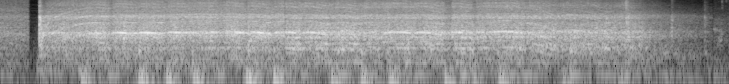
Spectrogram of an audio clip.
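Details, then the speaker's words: Mitsubishi Evolution that won't start: steady but lopsided cranking with some strokes spinning free, sounding down a cylinder or two on compression. A broken piston and rod are found. "Based off of just cranking it, it sounds like it's down a cylinder or two, meaning a cylinder or two has no compression."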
